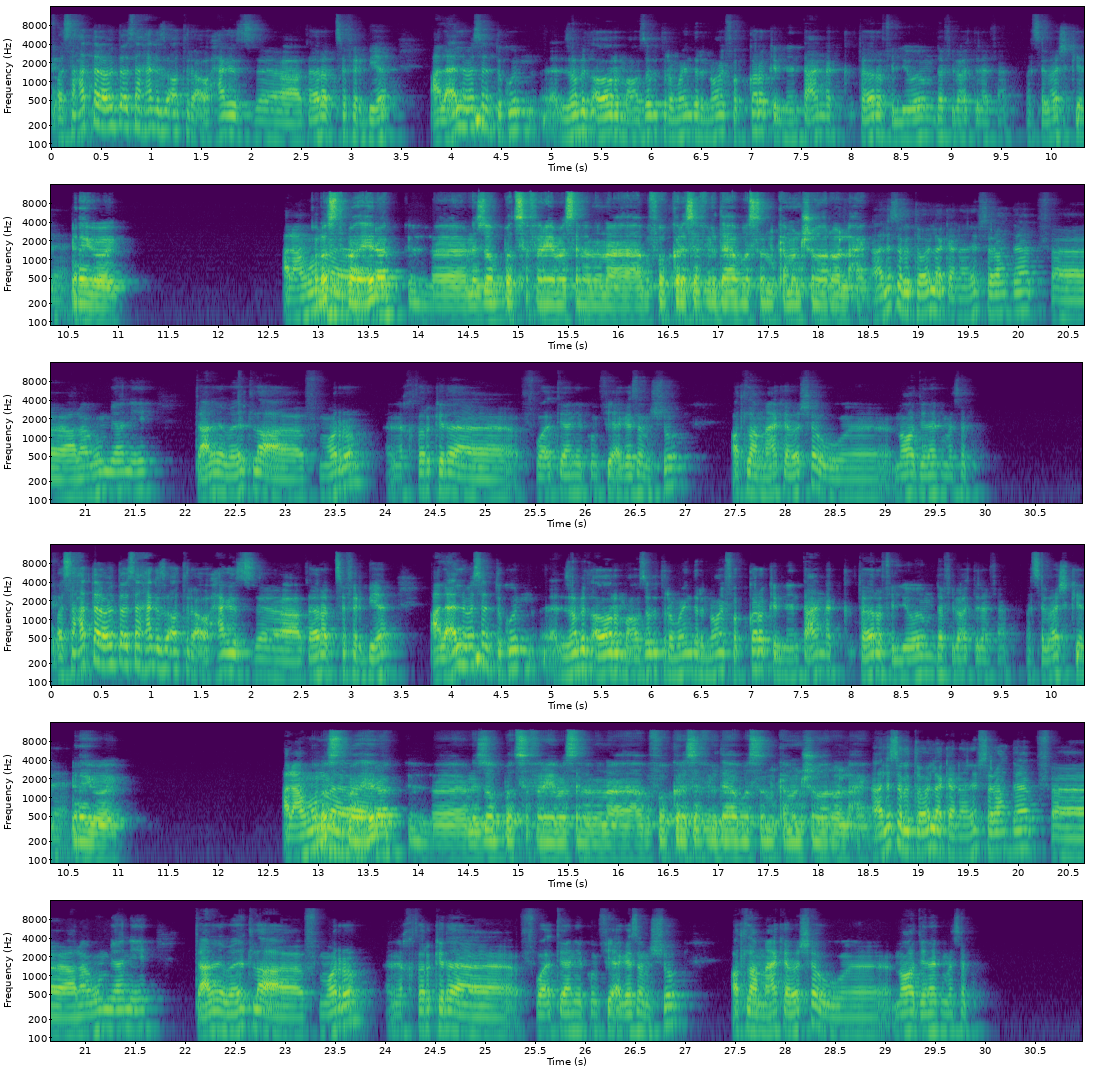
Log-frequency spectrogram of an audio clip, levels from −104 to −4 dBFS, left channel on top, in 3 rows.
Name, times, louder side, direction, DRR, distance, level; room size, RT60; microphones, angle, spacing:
voice 1, 0.1-3.4 3.8-10.5 12.6-13.6 18.5-21.6 22.1-27.0 27.5-29.8, right 3 dB, 70° right, 2.8 m, -26 dB
voice 2, 10.5-11.0 13.0-18.5, left 3 dB, 80° left, 3.6 m, -23 dB
17.5 x 9.5 x 7.4 m
head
